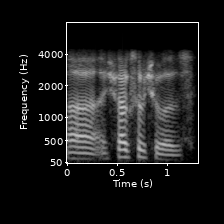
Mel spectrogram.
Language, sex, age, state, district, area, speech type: Kashmiri, male, 18-30, Jammu and Kashmir, Bandipora, rural, conversation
